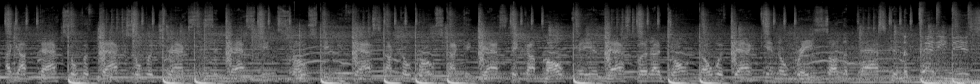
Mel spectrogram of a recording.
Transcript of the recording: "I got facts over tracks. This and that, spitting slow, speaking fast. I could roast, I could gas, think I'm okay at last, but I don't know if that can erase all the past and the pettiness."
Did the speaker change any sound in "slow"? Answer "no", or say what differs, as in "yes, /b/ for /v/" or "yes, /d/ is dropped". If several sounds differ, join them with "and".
yes, /l/ is dropped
